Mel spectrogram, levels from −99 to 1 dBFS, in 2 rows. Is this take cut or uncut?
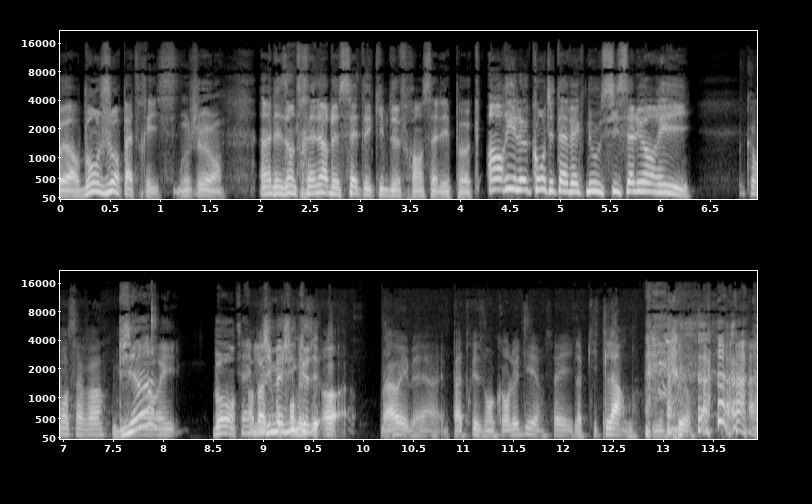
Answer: uncut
